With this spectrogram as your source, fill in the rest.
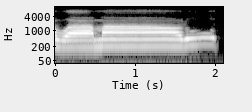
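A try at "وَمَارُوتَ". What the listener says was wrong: Rota, ronya panjang. Haruta wa Maruta. Haruta wa Maruta.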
